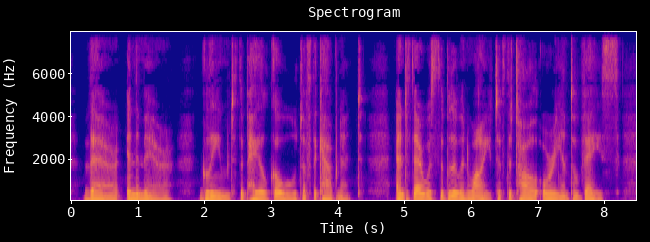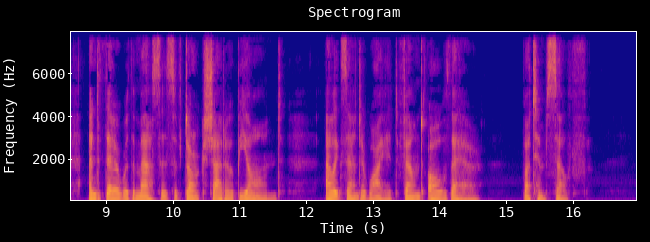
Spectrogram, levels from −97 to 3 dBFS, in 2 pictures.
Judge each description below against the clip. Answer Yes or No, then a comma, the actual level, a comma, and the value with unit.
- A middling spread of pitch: Yes, average, 3.8 semitones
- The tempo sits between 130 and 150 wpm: Yes, average, 140 wpm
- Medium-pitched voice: Yes, medium, 145 Hz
